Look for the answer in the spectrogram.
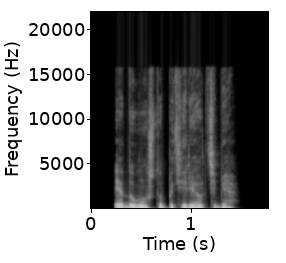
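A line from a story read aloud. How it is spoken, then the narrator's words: Husband speaking quietly. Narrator (Russian): тихо произнес муж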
